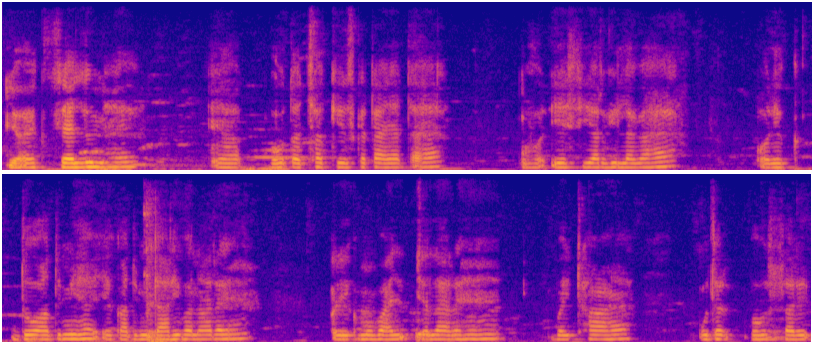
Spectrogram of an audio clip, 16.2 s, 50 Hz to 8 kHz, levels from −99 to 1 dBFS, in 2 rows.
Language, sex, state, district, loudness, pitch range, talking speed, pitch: Hindi, male, Bihar, Samastipur, -24 LUFS, 190-205 Hz, 150 wpm, 200 Hz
